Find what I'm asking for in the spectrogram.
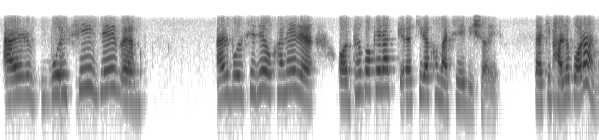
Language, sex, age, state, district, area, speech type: Bengali, female, 18-30, West Bengal, Howrah, urban, conversation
